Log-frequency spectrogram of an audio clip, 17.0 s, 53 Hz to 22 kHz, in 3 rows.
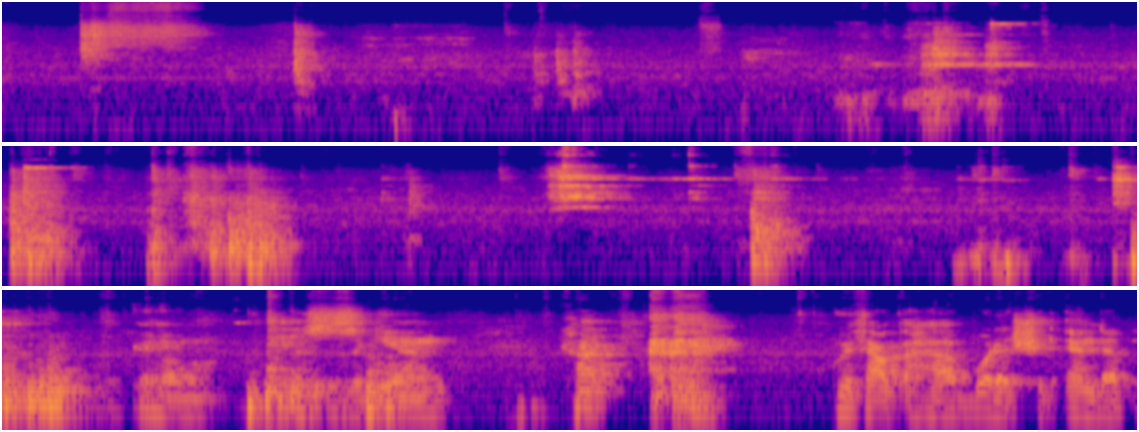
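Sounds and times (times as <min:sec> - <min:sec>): metal parts knocking and clattering: 0:04.6 - 0:07.2, 0:10.5 - 0:11.9
ringing metallic clink: 0:08.4 - 0:09.7.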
